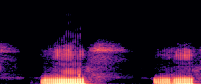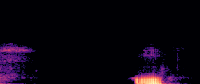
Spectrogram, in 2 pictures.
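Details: French Bulldog puppy asleep, snoring: three rasping, low buzzy snores of about half a second each, the last one shorter, separated by near-silent pauses in a quiet room.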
